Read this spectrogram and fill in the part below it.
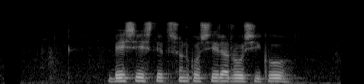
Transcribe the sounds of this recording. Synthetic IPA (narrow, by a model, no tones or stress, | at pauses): besiːst̪ʰit̪sunkosiɾʌrosiko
